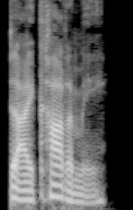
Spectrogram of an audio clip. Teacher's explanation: this word has four syllables and the stress is on that second syllable dichotomy that third syllable has that schah that uh sound D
